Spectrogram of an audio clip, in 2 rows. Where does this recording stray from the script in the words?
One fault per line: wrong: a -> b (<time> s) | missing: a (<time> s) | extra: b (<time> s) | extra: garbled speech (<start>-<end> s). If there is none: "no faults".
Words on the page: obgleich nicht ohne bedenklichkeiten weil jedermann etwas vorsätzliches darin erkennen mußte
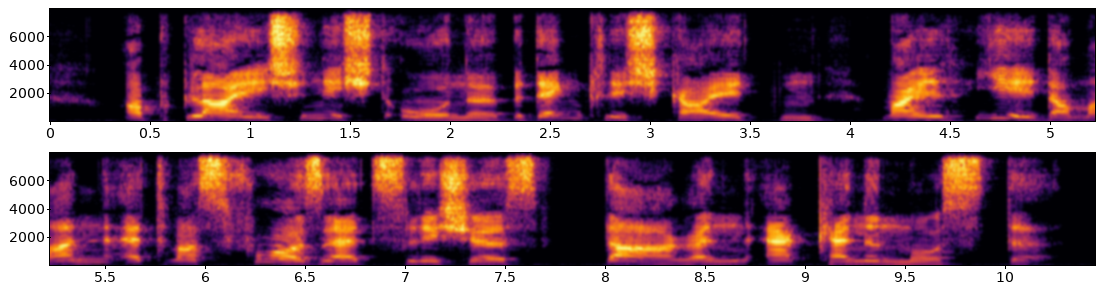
no faults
